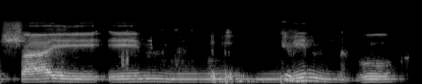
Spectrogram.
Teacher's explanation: Idgham masuk bi dengan gunnah mendengung, masuk dengan mendengung. Maksudnya kasroh tanwin tidak dibaca tapi langsung masuk ke huruf mim dan mendengung mim. Ditandai mimnya ada tasdidnya. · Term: idgham bi gunnah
